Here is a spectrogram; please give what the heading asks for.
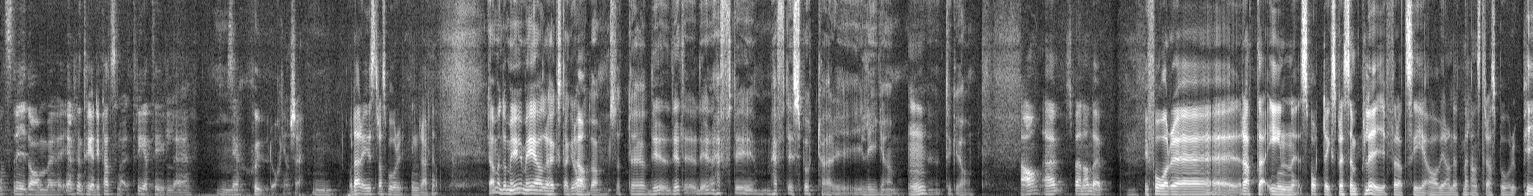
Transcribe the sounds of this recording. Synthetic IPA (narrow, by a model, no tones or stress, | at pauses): t̪st̪ɾiːd̪ɔmɛ̰jɛnlɪɡənt̪ʰɾeːd̪jəpʰlat̪sənɳd̪æ̰ːɾt̪ʰɾeːt̪ʰɪl | sɛaɧʉ̟̰ːd̪o̰kʰanʂə̰ | ɔd̪æɾæɾjɵst̪ɾasbuːɾɪnɾɛ̰ːkna̰t̪ | jɑːmɛnd̪ɔmæɾjɵmɛɪalːɾahœkst̪aɡɾɑːd̪vasat̪d̪ɛd̪ɛd̪ɛnɦɛft̪ɪɦɛft̪ɪspɵʈːhæ̰ːɾɪ̰ɪ̰liːɡanm̩ːt̪ʰʏkːəjɑ̰ː | ɑːnæɪspɛnːand̪ə | vɪfoːɾ | ɾɛt̪ːa̰ʔɪnːspɔʈːɛkspɾɛsənpʰlɛjfœɾat̪seːɑːvjœːɾand̪ət̪mɛlːanst̪ɾasbuːɾpʰiː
